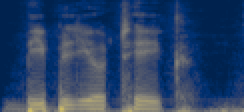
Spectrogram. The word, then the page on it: bibliothèque: [bi.bli.jɔ.tɛk]; France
